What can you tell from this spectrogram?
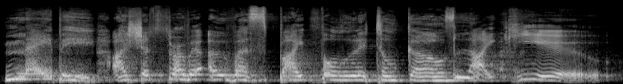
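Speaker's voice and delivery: slow, drawn-out spiteful scolding; hammed-up slow telling-off; retold teacher's shouting. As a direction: act out a teacher scolding a child, every word stretched. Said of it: "This guy who shouted at children".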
